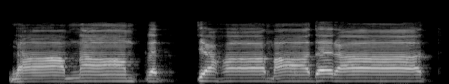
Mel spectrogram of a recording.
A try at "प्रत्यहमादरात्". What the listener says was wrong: ha is hraswal pratyaha. It is not pratyaha. Namnam pratyahamaadarat.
